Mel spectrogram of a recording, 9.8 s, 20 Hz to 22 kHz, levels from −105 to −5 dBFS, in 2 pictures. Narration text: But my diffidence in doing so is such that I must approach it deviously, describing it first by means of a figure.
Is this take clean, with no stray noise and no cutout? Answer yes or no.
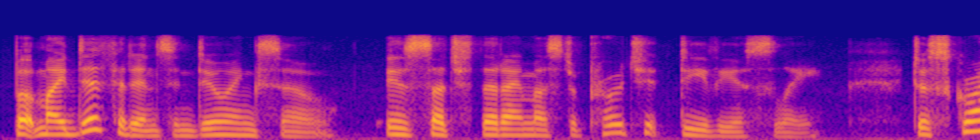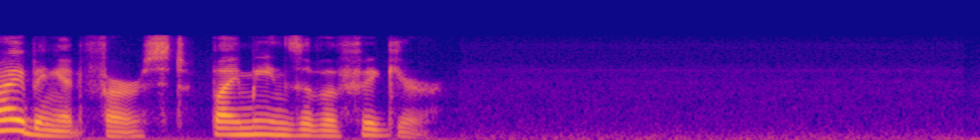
yes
